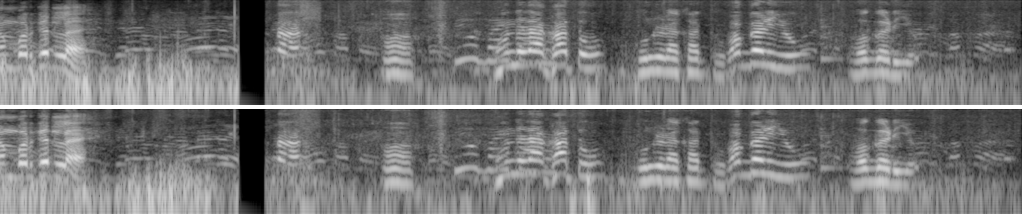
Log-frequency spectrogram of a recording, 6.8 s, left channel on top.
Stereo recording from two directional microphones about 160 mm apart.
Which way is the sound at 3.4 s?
35° left (ahead or behind).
